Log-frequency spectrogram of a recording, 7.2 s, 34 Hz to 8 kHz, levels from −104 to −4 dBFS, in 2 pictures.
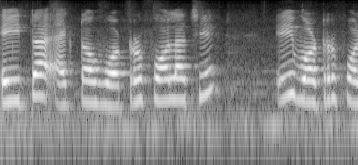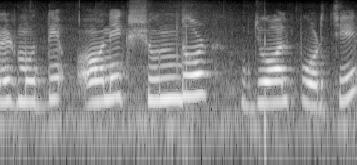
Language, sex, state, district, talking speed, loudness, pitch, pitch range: Bengali, female, West Bengal, Purulia, 100 wpm, -17 LUFS, 285 Hz, 270-305 Hz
